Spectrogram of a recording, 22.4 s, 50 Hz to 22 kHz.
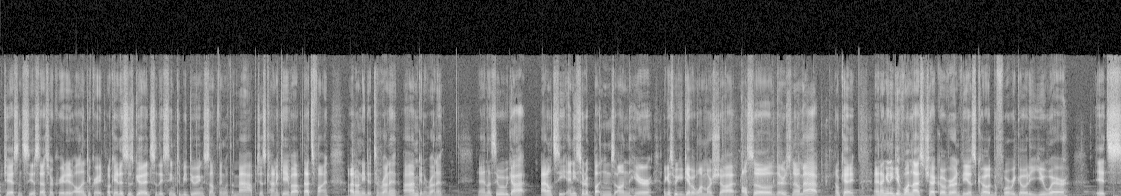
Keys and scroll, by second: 2.5 Up, 3.5 Up, 4.3 ctrl+u, 5.6 ctrl+a, 6.6 ctrl+c, 7.5 ctrl+c, 13.1 super+Tab, 14.2-16.9 typing, 17.2 super+Tab.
